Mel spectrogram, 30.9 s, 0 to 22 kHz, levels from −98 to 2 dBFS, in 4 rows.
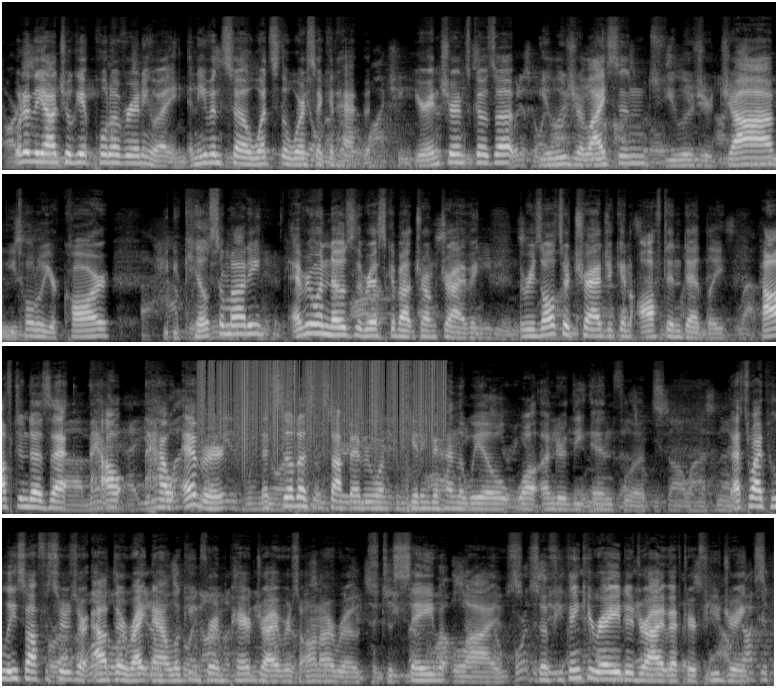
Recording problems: voice in the background; noticeable; throughout; 15 dB below the speech
crackling; noticeable; from 17 to 20 s; 10 dB below the speech

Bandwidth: 15 kHz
